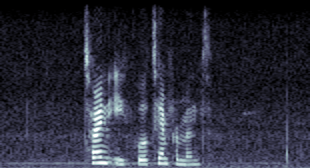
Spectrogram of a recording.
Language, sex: English, female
